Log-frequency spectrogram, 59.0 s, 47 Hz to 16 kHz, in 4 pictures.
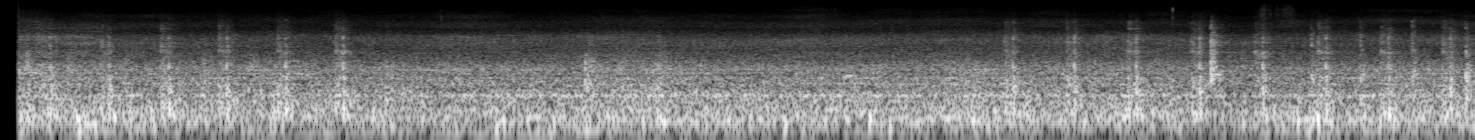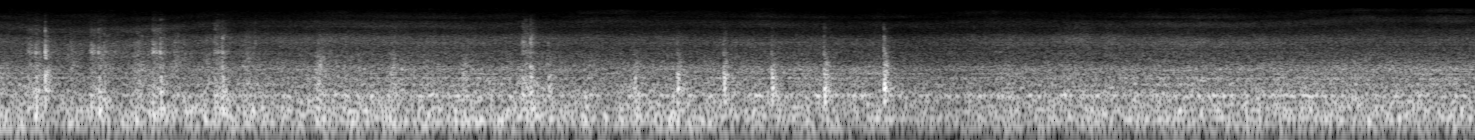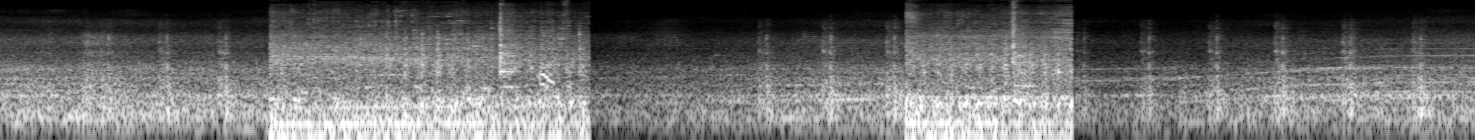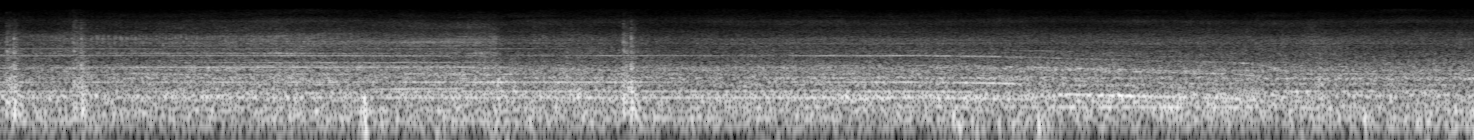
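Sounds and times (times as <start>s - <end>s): sharp clanks and knocks: 32.2s - 35.4s
steady mechanical rumble: 32.2s - 35.4s, 38.5s - 40.3s.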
